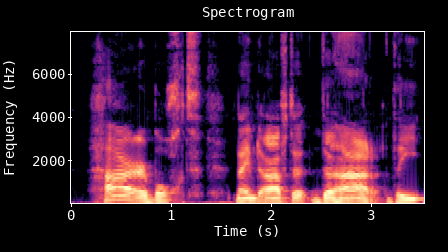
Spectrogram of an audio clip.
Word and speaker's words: Haarbocht: So, corner number 1, Haarbocht, Haarbocht, named after De Haar, the village that it is closest to.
